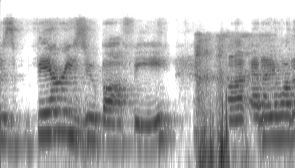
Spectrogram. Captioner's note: laughter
